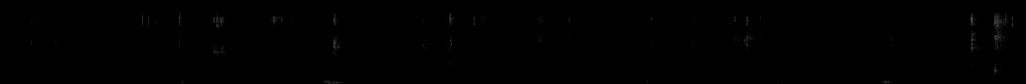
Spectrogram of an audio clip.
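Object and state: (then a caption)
Starch-coated soap being scraped and cut. A metal craft blade scrapes and cuts into a palm-sized, solid lilac soap chunk crusted with starch, held in both hands, crumbling pieces off. The result is a quiet series of short, bright, crisp scratching and crunching bursts separated by brief pauses, each dying away almost instantly with almost no low end.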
